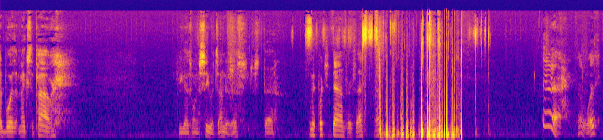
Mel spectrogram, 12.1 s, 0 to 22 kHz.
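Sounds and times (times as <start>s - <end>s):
camera handling noise: 7.2s - 9.8s.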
